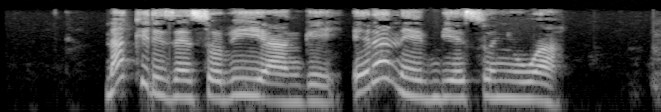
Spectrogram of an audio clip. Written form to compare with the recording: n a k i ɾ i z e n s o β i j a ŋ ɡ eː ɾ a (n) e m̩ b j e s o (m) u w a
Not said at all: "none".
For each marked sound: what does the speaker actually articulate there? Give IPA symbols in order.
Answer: n, ɲ

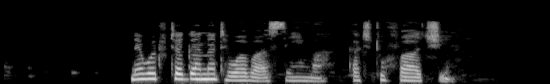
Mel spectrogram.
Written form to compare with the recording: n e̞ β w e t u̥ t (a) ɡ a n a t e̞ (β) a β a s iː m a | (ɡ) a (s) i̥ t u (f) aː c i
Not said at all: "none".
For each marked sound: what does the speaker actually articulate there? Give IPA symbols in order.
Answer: a, w, k, t, f

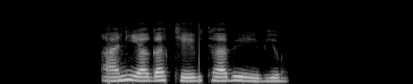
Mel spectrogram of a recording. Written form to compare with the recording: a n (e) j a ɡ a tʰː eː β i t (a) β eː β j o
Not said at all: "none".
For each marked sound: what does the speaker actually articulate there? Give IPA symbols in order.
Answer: i, a

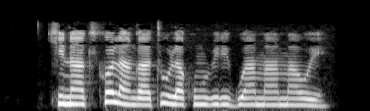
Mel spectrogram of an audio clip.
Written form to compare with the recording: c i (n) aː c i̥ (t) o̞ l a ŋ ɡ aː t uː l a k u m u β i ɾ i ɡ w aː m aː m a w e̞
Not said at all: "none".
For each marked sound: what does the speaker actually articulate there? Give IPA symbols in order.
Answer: n, k

